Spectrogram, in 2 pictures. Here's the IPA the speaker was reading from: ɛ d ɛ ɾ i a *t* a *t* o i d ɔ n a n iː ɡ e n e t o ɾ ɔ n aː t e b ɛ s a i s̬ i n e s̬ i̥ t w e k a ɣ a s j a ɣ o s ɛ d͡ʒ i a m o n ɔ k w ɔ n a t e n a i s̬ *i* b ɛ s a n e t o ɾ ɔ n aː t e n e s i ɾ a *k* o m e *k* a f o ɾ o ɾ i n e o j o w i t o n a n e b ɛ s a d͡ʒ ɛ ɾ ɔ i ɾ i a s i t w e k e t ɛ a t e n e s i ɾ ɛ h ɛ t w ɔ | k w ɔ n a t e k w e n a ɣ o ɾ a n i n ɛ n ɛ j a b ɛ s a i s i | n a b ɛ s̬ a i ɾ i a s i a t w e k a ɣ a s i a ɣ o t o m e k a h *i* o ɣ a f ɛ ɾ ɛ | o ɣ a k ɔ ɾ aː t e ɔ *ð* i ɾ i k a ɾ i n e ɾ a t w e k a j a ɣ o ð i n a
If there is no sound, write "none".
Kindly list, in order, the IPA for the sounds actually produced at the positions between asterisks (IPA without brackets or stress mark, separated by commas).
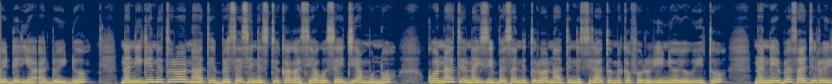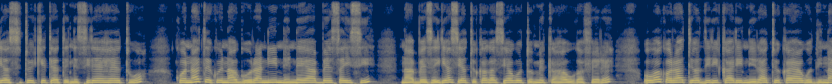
ʔ, d, i, t, k, a, ð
